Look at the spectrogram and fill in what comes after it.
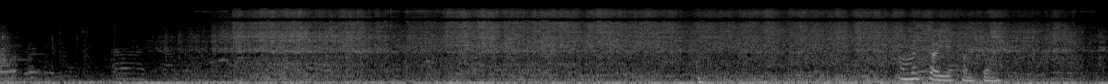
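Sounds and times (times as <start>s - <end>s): crowded shop background noise: 0.0s - 11.0s.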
